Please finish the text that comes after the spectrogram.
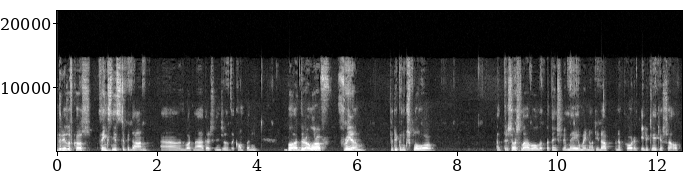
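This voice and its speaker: A man's voice: on the high side, brisk, darkish tone, low-quality recording. Thoughtful man on a video call. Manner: thoughtful, pragmatic, with frequent restarts. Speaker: panelist from industry. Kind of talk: panel answer over video call. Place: office with orange wall. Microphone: video call webcam.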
